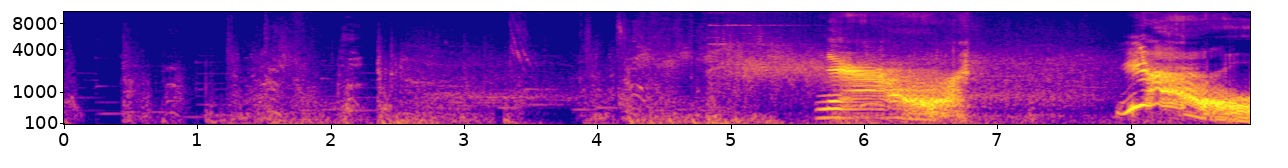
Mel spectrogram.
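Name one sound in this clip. Video game fighting sounds clash and whoosh.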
